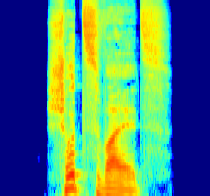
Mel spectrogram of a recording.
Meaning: genitive singular of Schutzwall
- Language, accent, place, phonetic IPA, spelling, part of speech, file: German, Germany, Berlin, [ˈʃʊt͡sˌvals], Schutzwalls, noun, De-Schutzwalls.ogg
